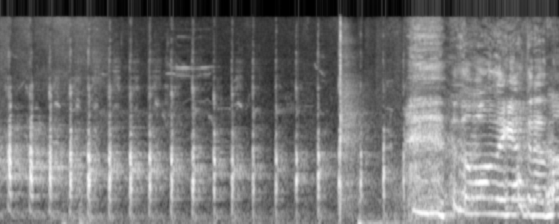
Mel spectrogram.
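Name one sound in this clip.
Another man laughs along, close by.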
